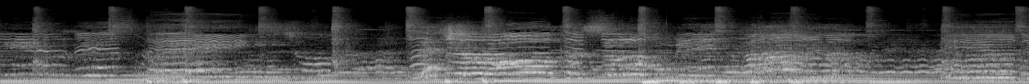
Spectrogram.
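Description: Live gospel singing by a small group of singers on microphones, voices wavering with vibrato over sustained low bass notes and a steady beat of about two strokes a second.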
